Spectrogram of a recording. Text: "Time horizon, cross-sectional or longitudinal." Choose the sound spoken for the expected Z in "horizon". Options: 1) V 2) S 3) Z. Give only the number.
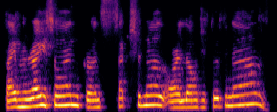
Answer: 2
